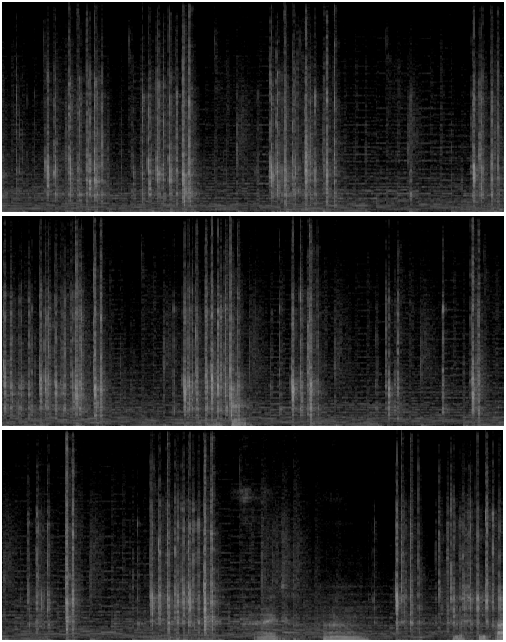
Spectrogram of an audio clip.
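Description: Computer keyboard typing in short bursts of rapid keystrokes as operator commands are entered, over quieter background music.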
